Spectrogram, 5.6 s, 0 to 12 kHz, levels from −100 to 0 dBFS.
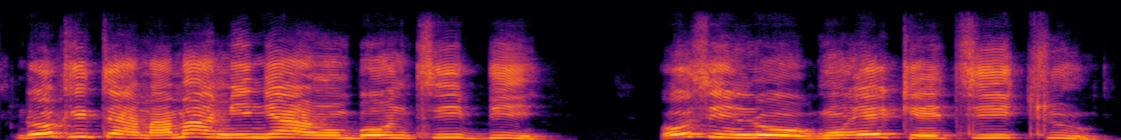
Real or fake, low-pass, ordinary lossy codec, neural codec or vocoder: fake; 10.8 kHz; none; vocoder, 44.1 kHz, 128 mel bands, Pupu-Vocoder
